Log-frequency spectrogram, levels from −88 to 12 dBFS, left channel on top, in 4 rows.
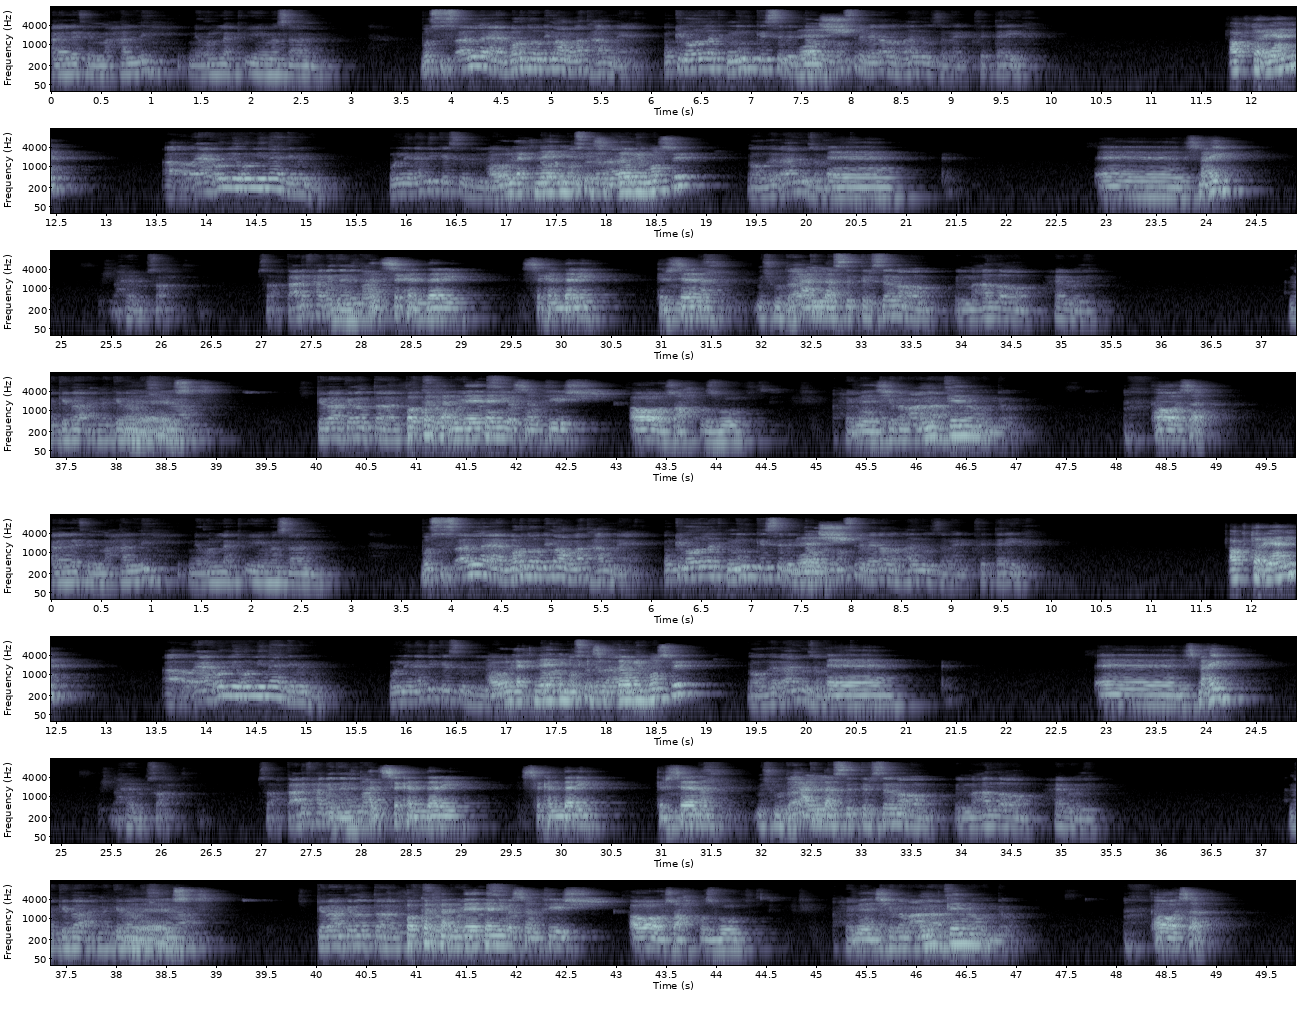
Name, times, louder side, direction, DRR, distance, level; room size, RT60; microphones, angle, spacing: voice 1, 0.0-2.7 3.7-5.9 6.1-9.8 13.6-15.2 15.8-18.5 19.4-20.3 25.5-26.1 27.0-28.2 31.0-31.6 31.9-35.3 37.3-38.8 40.0-42.0 45.2-47.0 48.1-48.3, equal, ahead, -4 dB, 0.7 m, -30 dB
voice 2, 7.4-8.0 11.8-12.5 16.8-18.8 20.2-20.8 22.9-24.3 25.5-25.7 27.6-29.0 29.6-30.3 31.0-31.5 32.2-32.7 38.0-38.9 40.9-44.2 45.3-45.7 46.0-46.7 48.3-48.8, right 1 dB, 80° right, -2 dB, 1.1 m, -24 dB
4.5 x 3.4 x 2.5 m, 0.64 s
head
